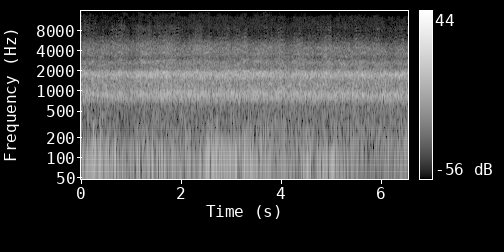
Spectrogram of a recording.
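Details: Large flock of snow geese on Fir Island near Mount Vernon, Washington, settling for the night; a dense, continuous chorus of overlapping honking calls with no breaks, bald eagles on the ground nearby.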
